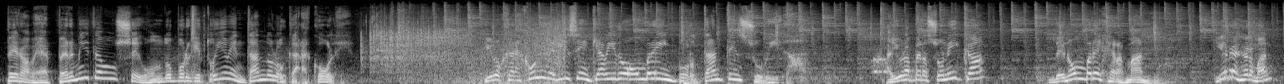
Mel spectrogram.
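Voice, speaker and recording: Here a man portrays a showy male psychic on a call-in, working with cards and shells and leading callers with sing-song questions as music plays. His voice is high and swoops wildly in pitch, delivered at normal speed.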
